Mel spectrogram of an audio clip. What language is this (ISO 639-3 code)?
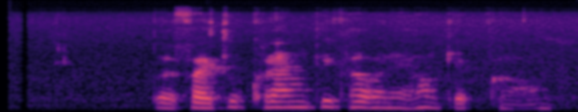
tha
